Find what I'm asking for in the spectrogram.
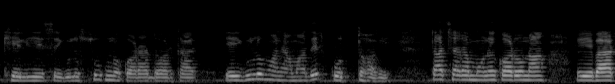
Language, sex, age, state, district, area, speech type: Bengali, female, 60+, West Bengal, North 24 Parganas, urban, spontaneous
